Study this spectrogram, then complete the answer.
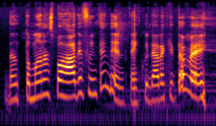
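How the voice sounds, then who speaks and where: Racing along in a fairly high voice, a Brazilian Portuguese-accented woman gives an animated personal testimony of her life, acting out dialogue. The recording has a little hiss or hum.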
